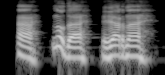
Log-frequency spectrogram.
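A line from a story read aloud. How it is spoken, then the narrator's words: Nervous chuckle. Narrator (Russian): нервно хохотнула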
